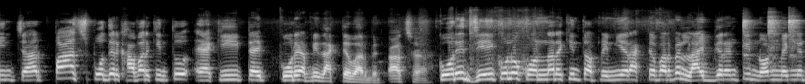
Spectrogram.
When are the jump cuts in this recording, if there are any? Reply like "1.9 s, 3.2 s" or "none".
none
